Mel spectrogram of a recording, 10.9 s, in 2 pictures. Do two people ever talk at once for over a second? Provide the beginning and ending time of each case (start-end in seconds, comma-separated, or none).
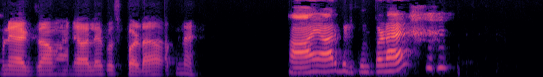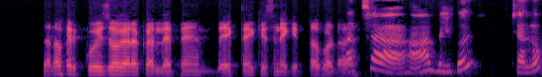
none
